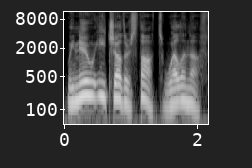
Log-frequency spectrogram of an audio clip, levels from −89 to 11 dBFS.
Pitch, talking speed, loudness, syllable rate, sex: 155 Hz, 195 wpm, -16 LUFS, 4.4 syllables/s, male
